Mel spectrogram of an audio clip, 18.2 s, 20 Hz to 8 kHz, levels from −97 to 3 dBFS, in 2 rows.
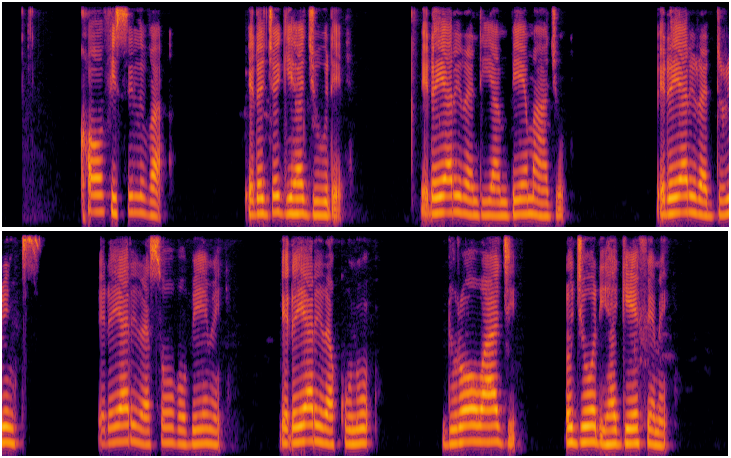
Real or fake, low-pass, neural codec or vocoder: real; 7.2 kHz; none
